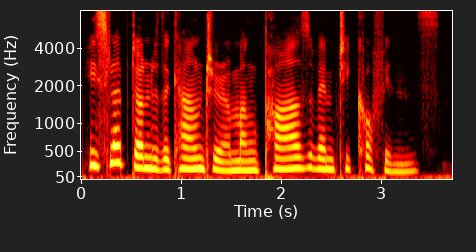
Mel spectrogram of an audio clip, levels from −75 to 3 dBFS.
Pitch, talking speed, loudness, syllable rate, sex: 185 Hz, 160 wpm, -16 LUFS, 4.5 syllables/s, female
